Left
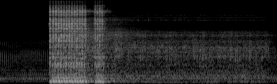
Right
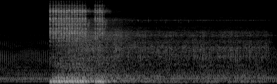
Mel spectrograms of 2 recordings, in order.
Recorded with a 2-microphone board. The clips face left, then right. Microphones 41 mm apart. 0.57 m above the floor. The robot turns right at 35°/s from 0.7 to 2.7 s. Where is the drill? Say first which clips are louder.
Left 5 dB; 65° left (ahead or behind), 1.3 m; by 1.1 s 70° left (ahead or behind), 1.3 m.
